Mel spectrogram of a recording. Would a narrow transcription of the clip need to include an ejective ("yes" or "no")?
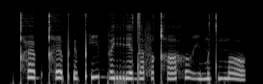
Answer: yes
